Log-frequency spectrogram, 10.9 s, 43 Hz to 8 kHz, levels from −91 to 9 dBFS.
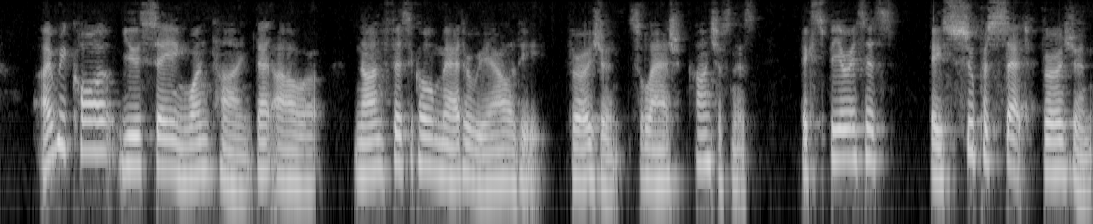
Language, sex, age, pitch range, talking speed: English, male, 50-69, 120-165 Hz, 100 wpm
